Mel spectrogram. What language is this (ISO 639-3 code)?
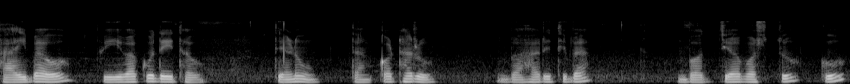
ori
